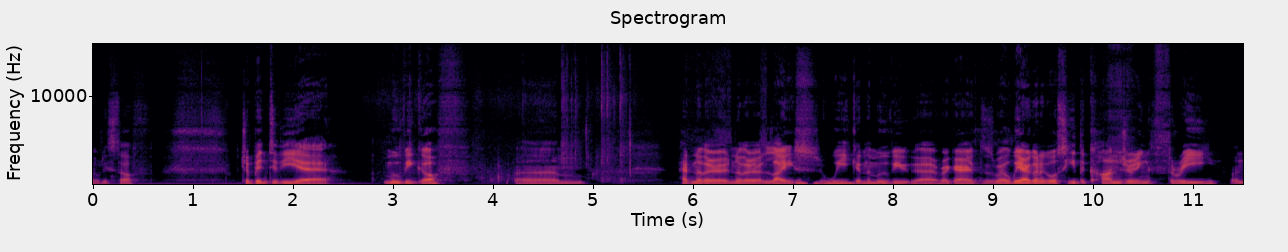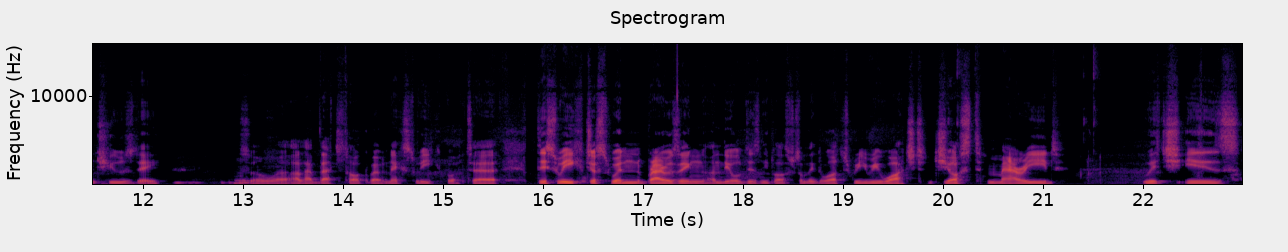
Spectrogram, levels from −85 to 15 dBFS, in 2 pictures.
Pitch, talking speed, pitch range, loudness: 90 Hz, 165 wpm, 85-95 Hz, -32 LUFS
